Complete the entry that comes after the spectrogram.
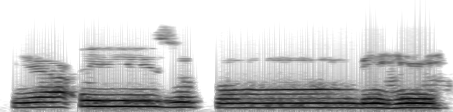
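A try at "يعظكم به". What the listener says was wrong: ইয়াঈদ টান হয়ে গেল, ইয়াঈজুকুম, ইয়াঈজুকুম, এখানে গুম কুমে যে গুন্না হবে, ইয়াঈজুকুম বি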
